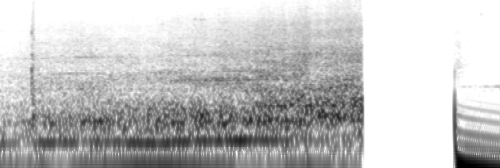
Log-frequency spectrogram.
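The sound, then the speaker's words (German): Dense, steady rumble of engines and heavy machinery in the yard of the seaport of Brake, with huge halls, cranes, excavators, freight trains and forklifts, loud for several seconds, then it cuts to silence before a short tonal sound begins. “Riesige Hallen, Kräne, Bagger, Güterzüge.”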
